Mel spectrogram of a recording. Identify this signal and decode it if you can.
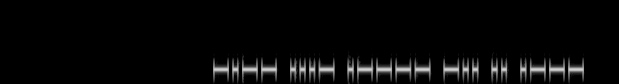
Morse code, heard as a keyed tone, about 25 wpm, 700 Hz. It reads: YV1DIJ
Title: DXCC-100 Call Signs - 6 Characters - 25wpm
